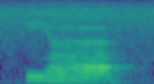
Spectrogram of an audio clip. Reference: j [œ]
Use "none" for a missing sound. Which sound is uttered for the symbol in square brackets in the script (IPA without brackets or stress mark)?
œ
